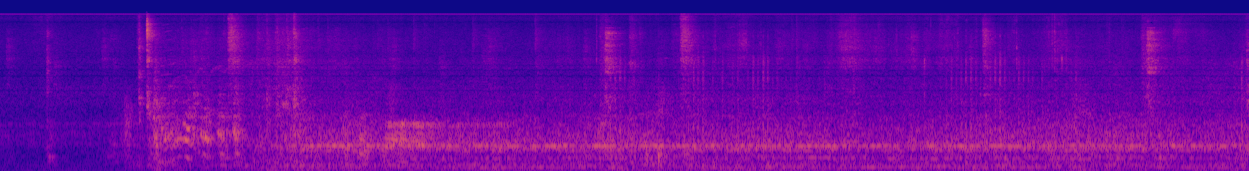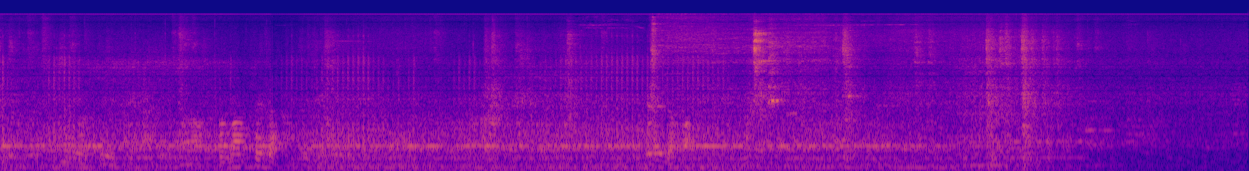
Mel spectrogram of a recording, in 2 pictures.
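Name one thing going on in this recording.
A vehicle engine drones steadily up close as it drives along a road.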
